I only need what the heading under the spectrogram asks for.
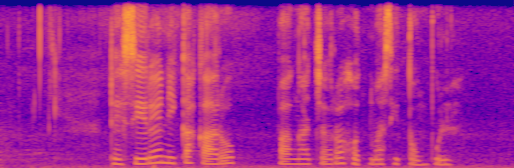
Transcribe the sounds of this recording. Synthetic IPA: d̪̥ɛ̤siɾenikahkaɾo | paŋat͡ʃɔɾɔhɔt̪̚masit̪ɔmpʊl

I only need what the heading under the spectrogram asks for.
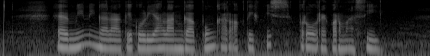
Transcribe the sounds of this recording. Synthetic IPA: hɛlminiŋɡalakekuliahlanɡab̥ʊŋkaɾo̰ak̚t̪ifɪspɾoɾʔefɔrmasi

